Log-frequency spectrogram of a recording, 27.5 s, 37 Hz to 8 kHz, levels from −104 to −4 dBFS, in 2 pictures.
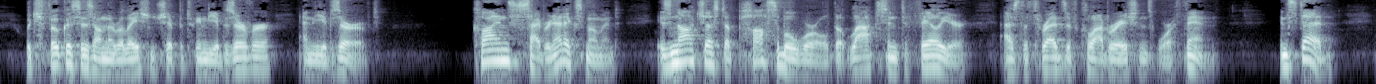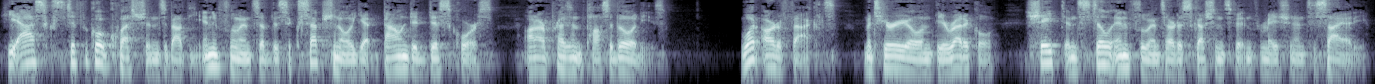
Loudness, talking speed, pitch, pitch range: -18 LUFS, 140 wpm, 105 Hz, 90-140 Hz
